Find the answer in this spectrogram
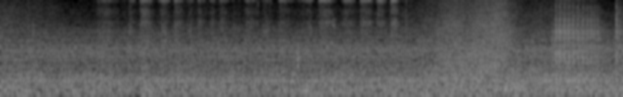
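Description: Faint scratching of a graphite pencil drawn in light, repeated strokes across drawing paper.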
